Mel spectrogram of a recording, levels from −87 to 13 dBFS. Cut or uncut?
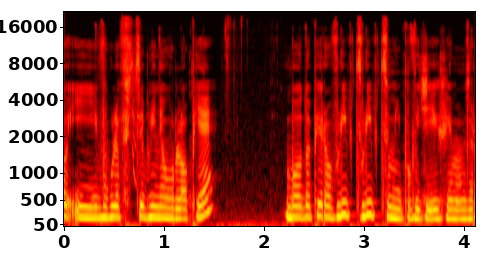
cut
